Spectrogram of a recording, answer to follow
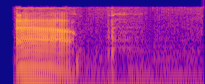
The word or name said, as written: app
